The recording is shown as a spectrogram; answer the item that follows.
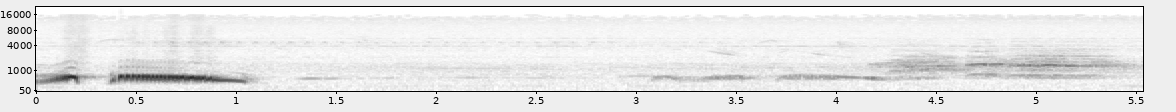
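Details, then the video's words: Spotted dove giving its 'giọng thổ' song: a loud low coo phrase opens, a short note and then a long sustained one, followed after silence by quieter, softer coos trailing away. "cu gáy giọng thổ"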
